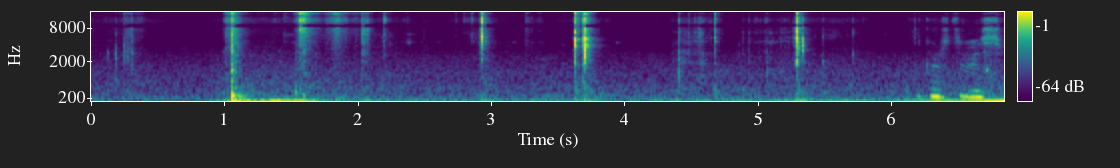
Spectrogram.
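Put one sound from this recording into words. A plastic water bottle crinkles and crackles in hands.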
